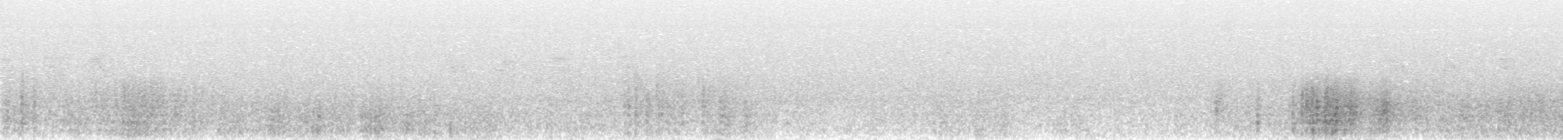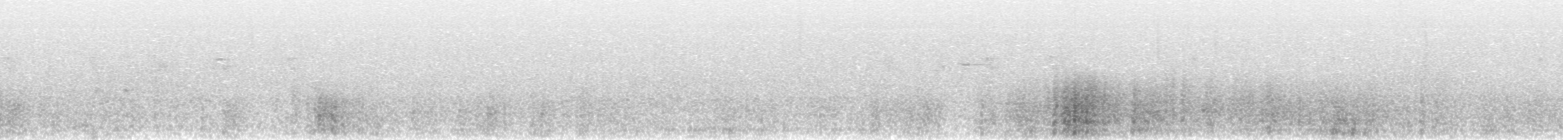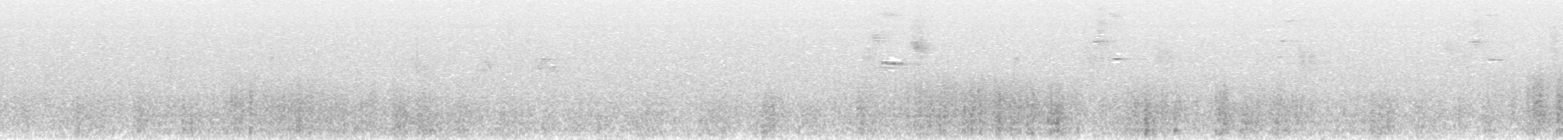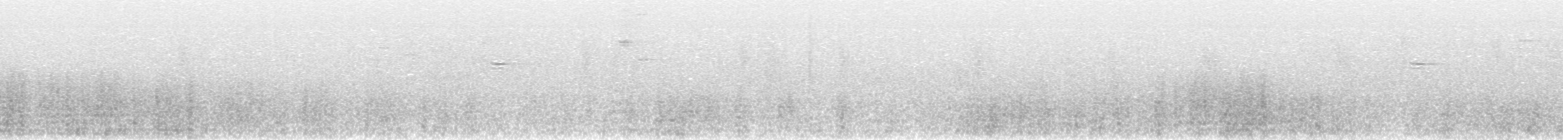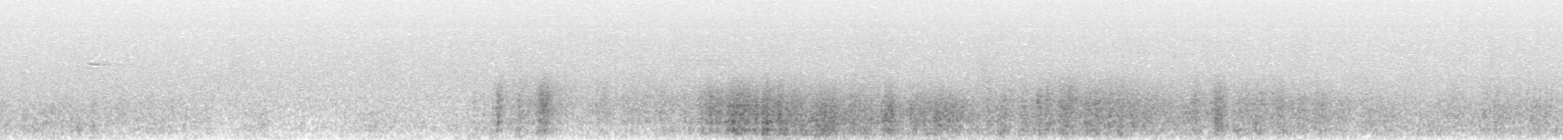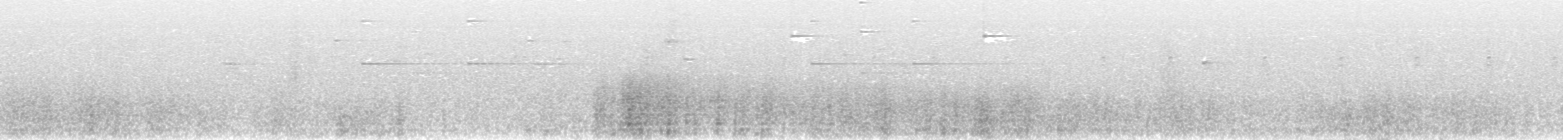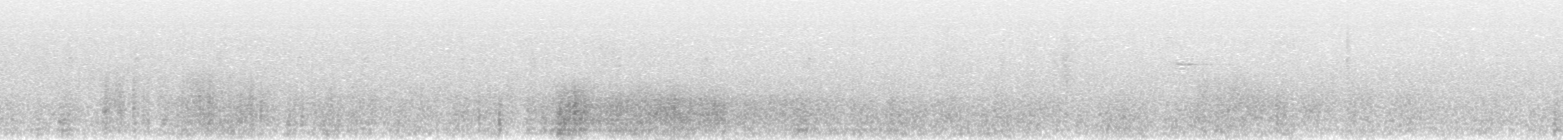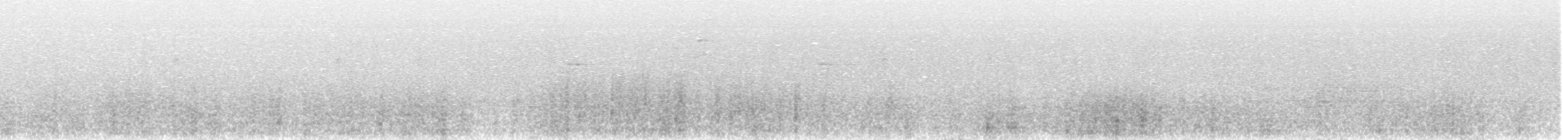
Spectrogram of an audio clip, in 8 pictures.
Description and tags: distant rumbling
distant thunder rumble in colorado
